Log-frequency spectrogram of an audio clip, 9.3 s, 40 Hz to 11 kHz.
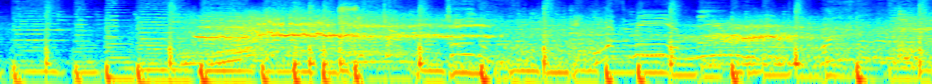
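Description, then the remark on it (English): A car with a 440 cubic inch police engine, police tires, suspension and shocks roars as it accelerates hard, its tires squealing and skidding in long, wavering screeches. The sound is loud, with the engine revving throughout. “The car's got a lot of pickup. It's got a cop motor, a 440 cubic inch plant.”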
